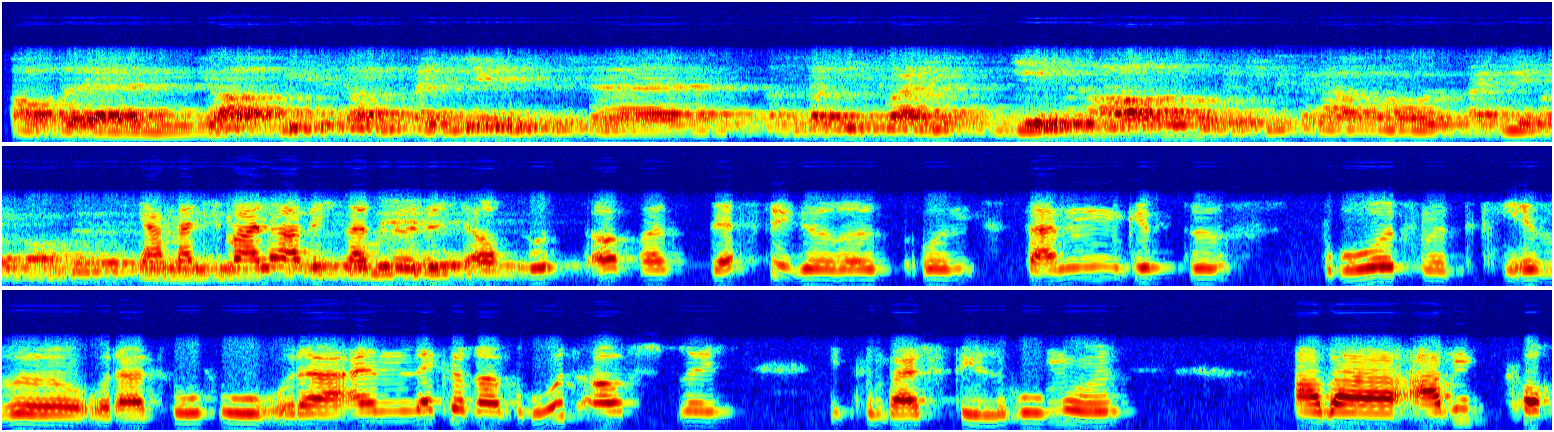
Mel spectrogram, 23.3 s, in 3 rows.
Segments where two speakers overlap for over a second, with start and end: 8.4-10.0

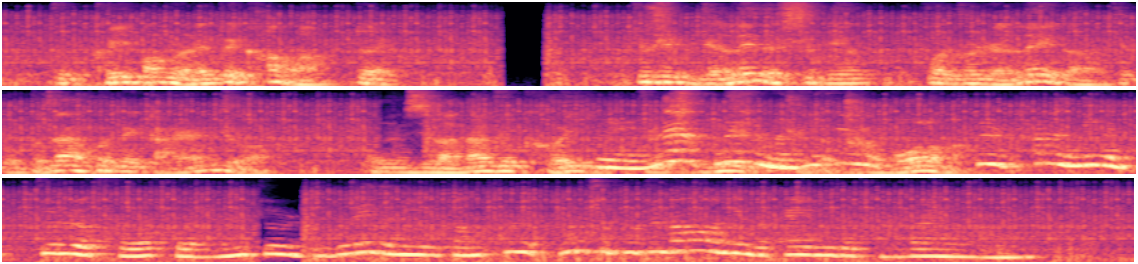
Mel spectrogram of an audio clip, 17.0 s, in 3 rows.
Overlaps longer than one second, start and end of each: 8.7-10.1

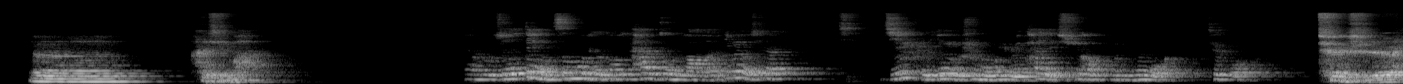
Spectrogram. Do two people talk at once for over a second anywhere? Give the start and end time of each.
none

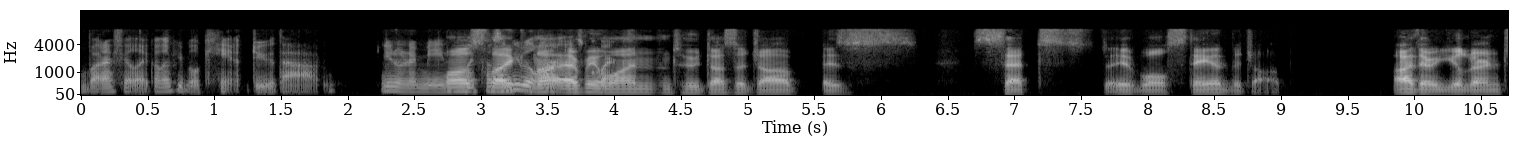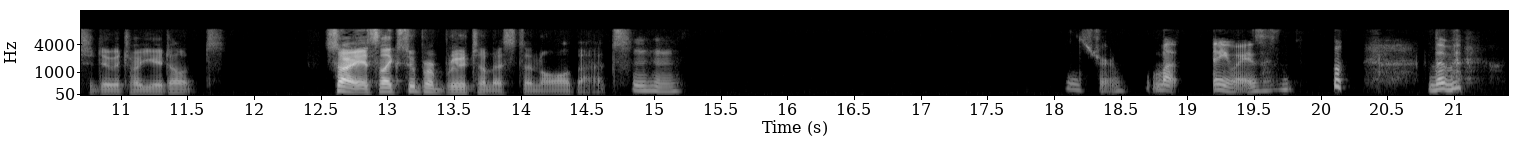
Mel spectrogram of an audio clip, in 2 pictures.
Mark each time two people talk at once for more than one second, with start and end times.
2.7-4.1

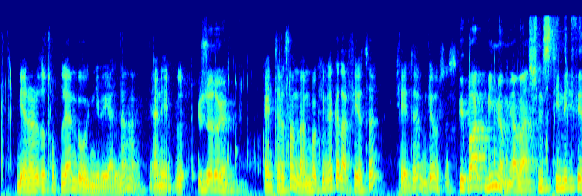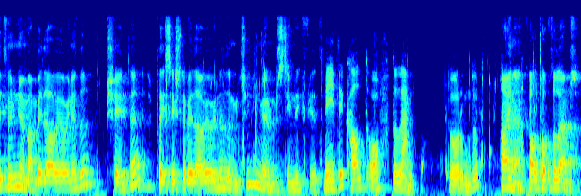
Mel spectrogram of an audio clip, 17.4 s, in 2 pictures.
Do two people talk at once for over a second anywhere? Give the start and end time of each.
none

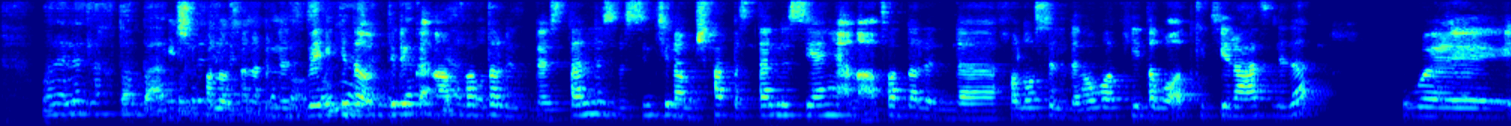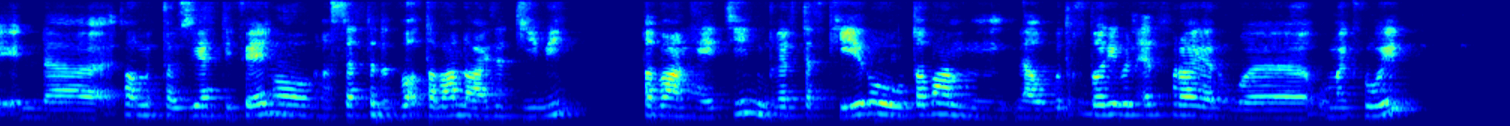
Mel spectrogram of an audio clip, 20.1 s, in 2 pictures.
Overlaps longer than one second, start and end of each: 1.1-3.2

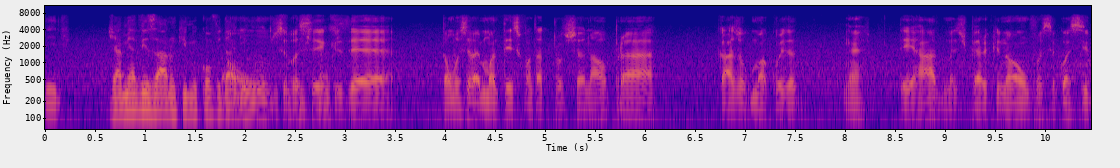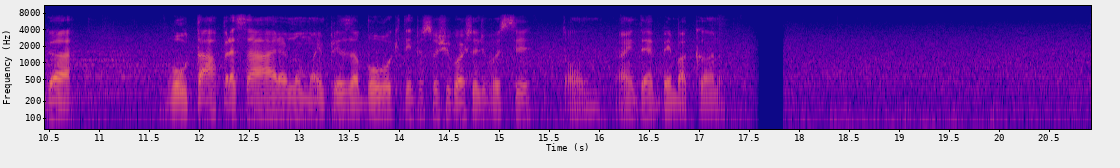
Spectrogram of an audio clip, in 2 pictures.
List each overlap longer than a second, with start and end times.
1.6-2.9

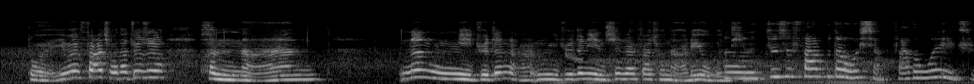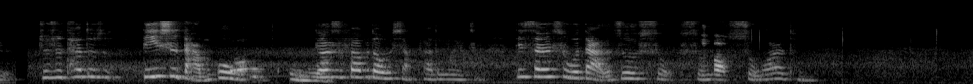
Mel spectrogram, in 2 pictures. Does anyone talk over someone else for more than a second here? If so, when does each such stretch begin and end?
none

